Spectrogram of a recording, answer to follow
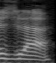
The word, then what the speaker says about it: Vizsla: The Vizsla.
